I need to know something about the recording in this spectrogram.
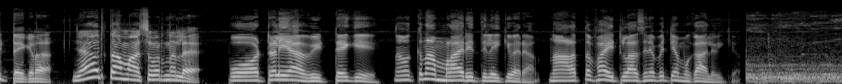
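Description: A man speaks with feeling, close by.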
